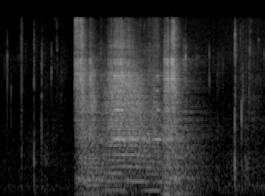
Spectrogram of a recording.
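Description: A door creaks and bangs open.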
